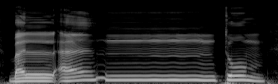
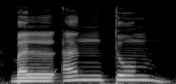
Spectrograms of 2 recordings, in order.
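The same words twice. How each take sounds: First: The n is held with a clear nasal hum. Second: The n slips into the t without nasal hum. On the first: The speaker calls it right. "Harusnya disertai dengan dengung sehingga sempurna seperti ini" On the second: The speaker calls it wrong. "Contoh yang salah seperti ini"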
